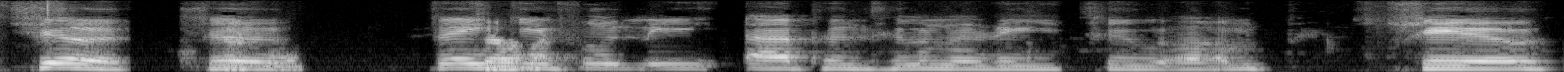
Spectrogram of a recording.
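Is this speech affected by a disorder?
Yes: cerebral palsy.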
